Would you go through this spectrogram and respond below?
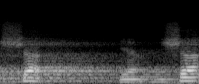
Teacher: menunjukkan ada angin yang ditekan kuat ditengah lidah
